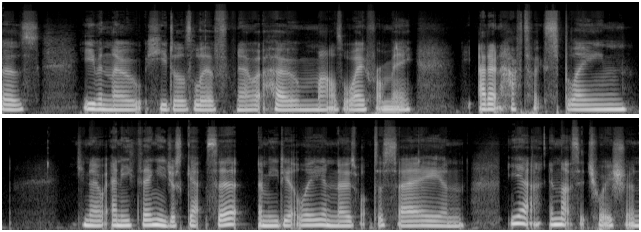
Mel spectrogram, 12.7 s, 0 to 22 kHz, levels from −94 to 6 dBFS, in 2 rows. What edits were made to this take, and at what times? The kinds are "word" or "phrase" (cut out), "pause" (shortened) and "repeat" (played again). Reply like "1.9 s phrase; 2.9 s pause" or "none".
2.3 s word; 11.3 s word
